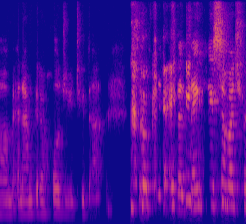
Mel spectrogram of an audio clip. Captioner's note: chuckle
